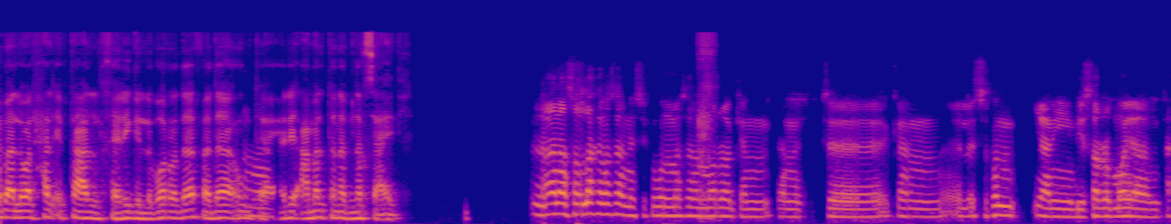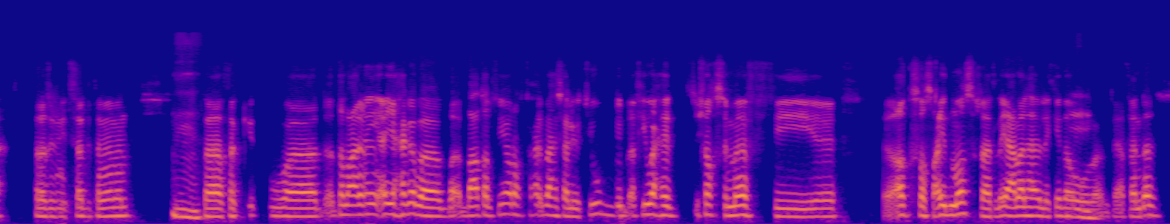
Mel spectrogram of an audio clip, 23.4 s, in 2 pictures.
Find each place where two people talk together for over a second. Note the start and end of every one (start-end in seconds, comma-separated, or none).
none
